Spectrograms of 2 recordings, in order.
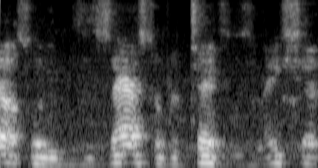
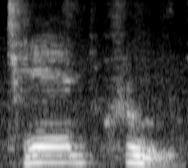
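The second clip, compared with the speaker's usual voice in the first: louder, punched disbelief on Ted; scornful emphasis; 2 semitones higher, 6 dB louder than usual. Acted. Host repeats the senator's name to mock him, loud and scornful.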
